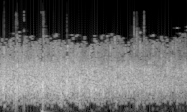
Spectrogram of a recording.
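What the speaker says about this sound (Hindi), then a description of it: "बहुत सारी तालियां जी" A studio audience claps loudly and steadily, a dense even burst of applause filling the whole stretch with no voices over it.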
